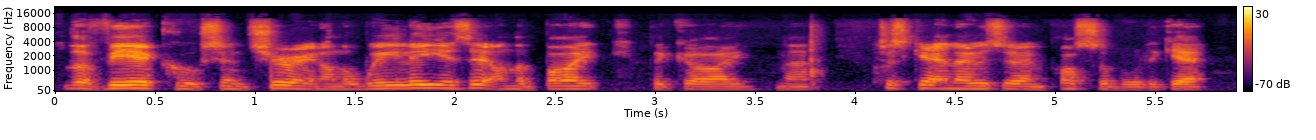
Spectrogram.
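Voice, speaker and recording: A man's voice: medium pitch, steady tone, fairly quick, a bit bright. A man chatting on a livestream, hesitant, trailing off and often agreeing. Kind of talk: casual chat on a livestream.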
